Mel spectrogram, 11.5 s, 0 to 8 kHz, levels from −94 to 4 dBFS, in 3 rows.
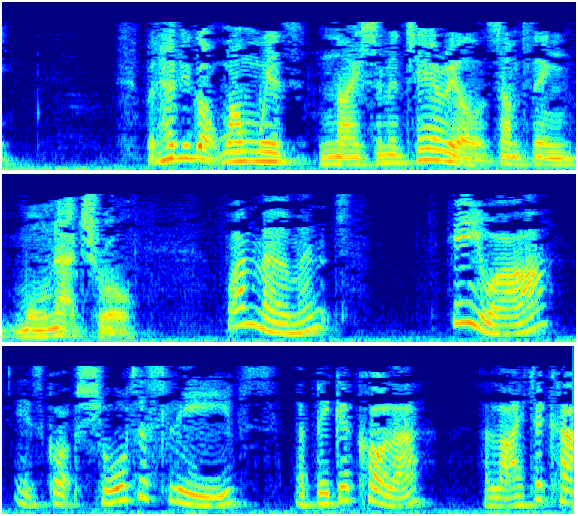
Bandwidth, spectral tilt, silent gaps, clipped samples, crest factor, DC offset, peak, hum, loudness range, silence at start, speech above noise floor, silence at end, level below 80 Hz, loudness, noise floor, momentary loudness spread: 5.8 kHz; -10.5 dB/octave; none; under 0.1%; 18 dB; under 0.1%; -10 dBFS; none; 4 LU; 0 s; 27 dB; 0 s; -58 dBFS; -27 LUFS; -53 dBFS; 13 LU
